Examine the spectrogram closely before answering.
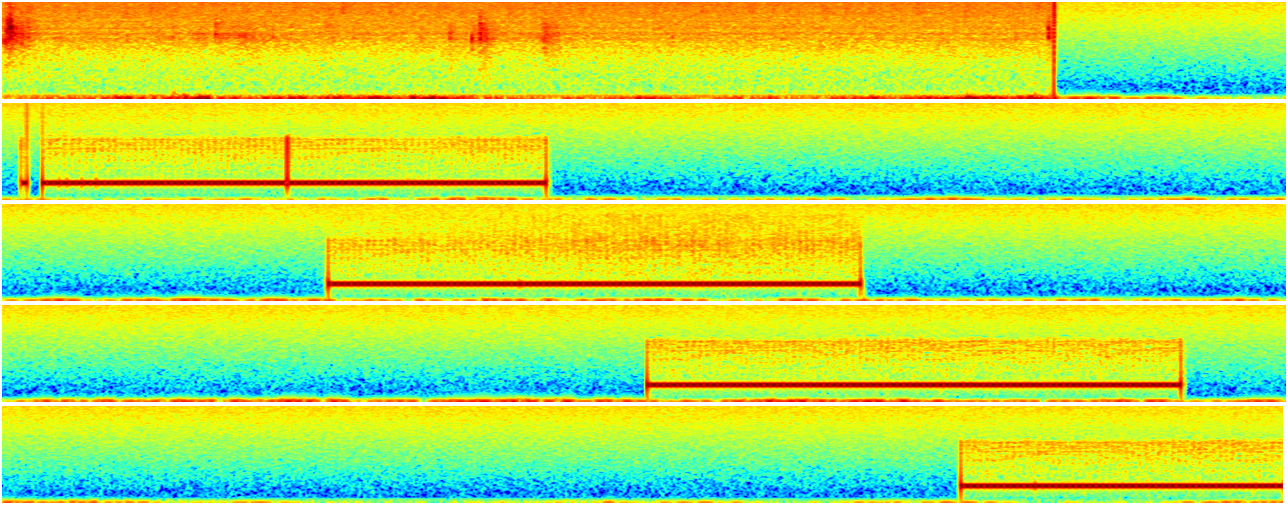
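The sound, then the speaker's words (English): Telephone tone while calling again: a hissy opening gives way to a steady, clear tone that sounds in long, evenly spaced beeps, four in all, the last cut short. “Okay, either rejected or shut off the phone, I would guess. Once more.”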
